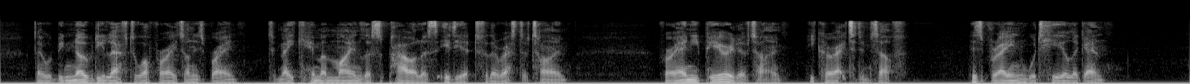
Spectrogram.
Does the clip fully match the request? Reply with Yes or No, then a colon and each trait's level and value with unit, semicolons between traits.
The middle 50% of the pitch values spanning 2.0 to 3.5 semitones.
Yes: narrow, 2.5 semitones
